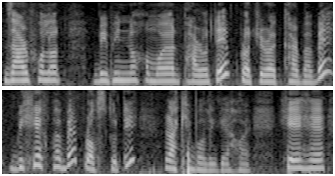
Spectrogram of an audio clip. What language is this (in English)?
Assamese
